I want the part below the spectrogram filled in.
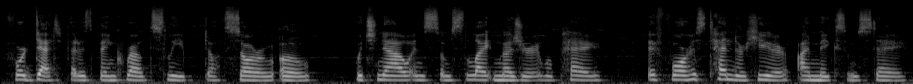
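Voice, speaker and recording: A lovesick Athenian youth acted by a female in her late teens in an amateur Shakespeare radio drama. The verse is earnest, at an average pitch. Faint music sits behind the voice. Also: little pitch movement, a little slow, natural voice. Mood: weary. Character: lovesick, rebuffed young Athenian man. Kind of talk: amateur 1940s-style radio play Shakespeare.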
